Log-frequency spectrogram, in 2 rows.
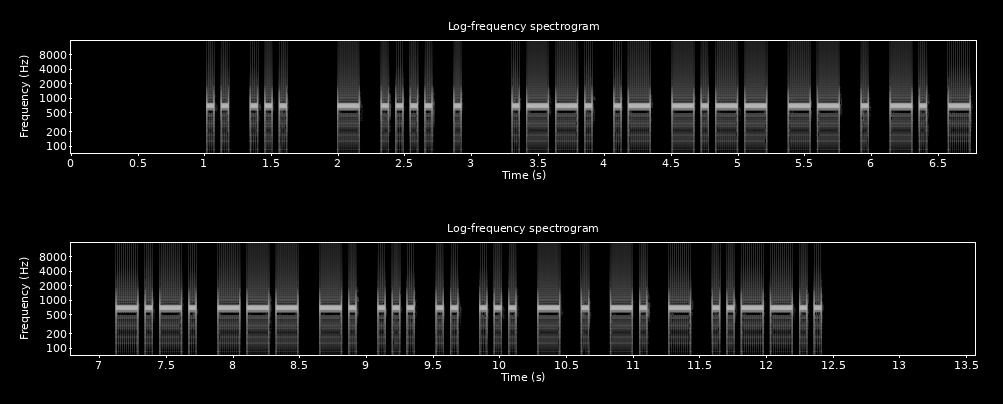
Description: Morse code, heard as a keyed tone, about 22 wpm, 700 Hz. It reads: IS THE PAYMENT CONSISTENT?
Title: Sentences from Top 1500 Words 22wpm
